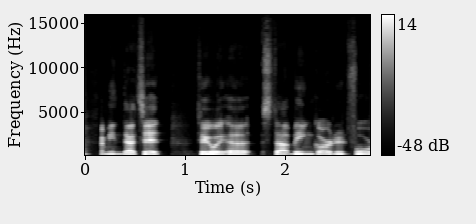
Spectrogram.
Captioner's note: uh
